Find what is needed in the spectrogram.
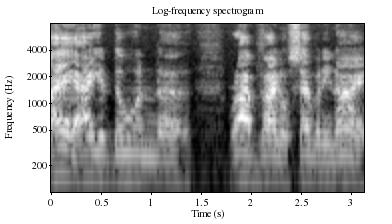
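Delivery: ordinary delivery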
